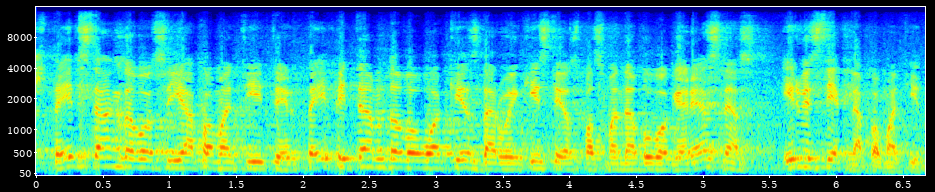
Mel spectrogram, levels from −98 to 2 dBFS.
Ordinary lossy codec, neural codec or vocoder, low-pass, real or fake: AAC, 48 kbps; none; 14.4 kHz; real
